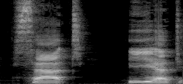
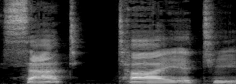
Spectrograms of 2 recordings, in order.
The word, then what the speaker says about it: satiety: hunger and say satiety satiety satiety sorry i had to look at that one extra hard tidy i wanted to go sat yet anyway sat tie a tea it's it's pronounced weird but anyway that basically means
